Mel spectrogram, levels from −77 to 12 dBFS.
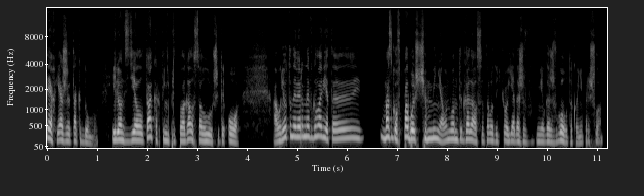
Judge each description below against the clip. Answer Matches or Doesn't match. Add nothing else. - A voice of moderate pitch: Matches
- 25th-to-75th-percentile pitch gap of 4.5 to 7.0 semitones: Matches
